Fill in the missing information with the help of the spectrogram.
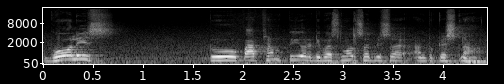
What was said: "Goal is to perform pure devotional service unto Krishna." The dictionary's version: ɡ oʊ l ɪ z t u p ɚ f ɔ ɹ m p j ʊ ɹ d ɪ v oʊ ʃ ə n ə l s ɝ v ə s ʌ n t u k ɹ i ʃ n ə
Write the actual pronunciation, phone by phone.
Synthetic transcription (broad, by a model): ɡ oʊ l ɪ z t u p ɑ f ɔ m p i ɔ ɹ d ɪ b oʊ s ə n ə l s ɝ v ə s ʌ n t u k ɹ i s n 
